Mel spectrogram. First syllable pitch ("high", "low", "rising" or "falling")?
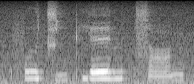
high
